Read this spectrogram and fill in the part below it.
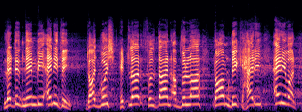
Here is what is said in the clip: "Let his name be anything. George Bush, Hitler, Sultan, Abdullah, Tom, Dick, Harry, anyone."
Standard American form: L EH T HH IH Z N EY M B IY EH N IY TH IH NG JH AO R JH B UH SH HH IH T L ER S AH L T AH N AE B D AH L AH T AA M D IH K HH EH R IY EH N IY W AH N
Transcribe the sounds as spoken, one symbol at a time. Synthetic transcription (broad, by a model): L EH T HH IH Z N EY M B IY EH N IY T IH NG JH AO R JH B UH SH HH IH T L ER S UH L T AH N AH B D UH L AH T AA M D IH K HH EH R IY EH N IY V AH N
